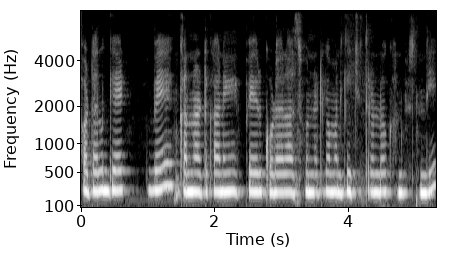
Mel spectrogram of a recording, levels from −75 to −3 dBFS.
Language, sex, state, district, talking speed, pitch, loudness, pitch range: Telugu, female, Andhra Pradesh, Anantapur, 110 wpm, 245 Hz, -12 LUFS, 240-250 Hz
